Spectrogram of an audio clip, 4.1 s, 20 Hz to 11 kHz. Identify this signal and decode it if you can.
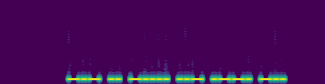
Morse code, heard as a keyed tone, about 28 wpm, 700 Hz. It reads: KI6UPD
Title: USA Call Signs - 6 Characters - Repeated 3x - 28wpm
